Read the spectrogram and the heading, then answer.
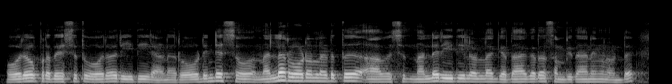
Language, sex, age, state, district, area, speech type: Malayalam, male, 18-30, Kerala, Idukki, rural, spontaneous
